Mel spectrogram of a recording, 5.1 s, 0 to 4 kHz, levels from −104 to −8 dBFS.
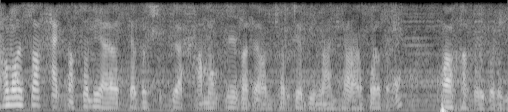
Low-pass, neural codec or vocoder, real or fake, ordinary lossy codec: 3.6 kHz; codec, 44.1 kHz, 3.4 kbps, Pupu-Codec; fake; none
